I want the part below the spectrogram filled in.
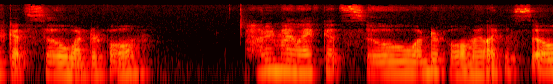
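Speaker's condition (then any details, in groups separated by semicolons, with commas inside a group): No condition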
